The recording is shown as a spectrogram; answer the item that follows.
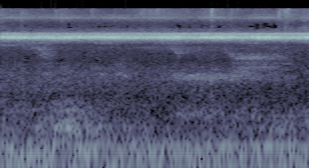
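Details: Green cricket seen taking flight; a steady, unbroken high-pitched trill runs through the whole stretch at an even level over a low rumbling background.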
